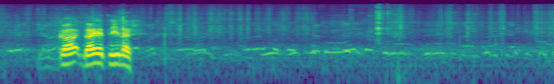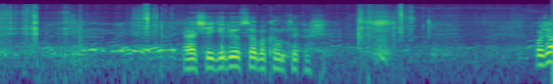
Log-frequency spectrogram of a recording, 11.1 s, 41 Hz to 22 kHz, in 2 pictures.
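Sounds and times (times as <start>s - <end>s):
people talking: 0.0s - 9.6s.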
